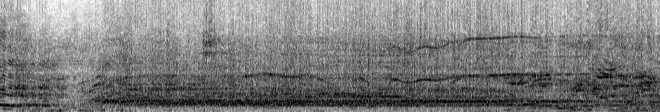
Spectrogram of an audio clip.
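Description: A packed grandstand section at a camel race cheers and shouts in one sustained, loud roar of many voices, with whoops and higher children's shouts rising out of the din.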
